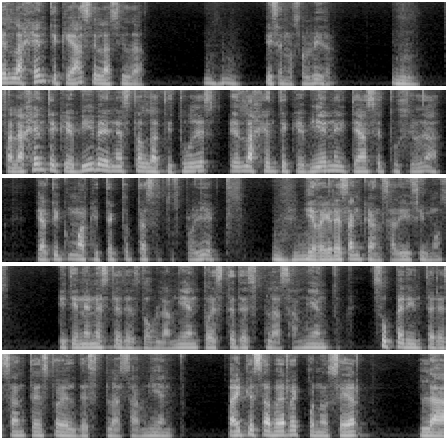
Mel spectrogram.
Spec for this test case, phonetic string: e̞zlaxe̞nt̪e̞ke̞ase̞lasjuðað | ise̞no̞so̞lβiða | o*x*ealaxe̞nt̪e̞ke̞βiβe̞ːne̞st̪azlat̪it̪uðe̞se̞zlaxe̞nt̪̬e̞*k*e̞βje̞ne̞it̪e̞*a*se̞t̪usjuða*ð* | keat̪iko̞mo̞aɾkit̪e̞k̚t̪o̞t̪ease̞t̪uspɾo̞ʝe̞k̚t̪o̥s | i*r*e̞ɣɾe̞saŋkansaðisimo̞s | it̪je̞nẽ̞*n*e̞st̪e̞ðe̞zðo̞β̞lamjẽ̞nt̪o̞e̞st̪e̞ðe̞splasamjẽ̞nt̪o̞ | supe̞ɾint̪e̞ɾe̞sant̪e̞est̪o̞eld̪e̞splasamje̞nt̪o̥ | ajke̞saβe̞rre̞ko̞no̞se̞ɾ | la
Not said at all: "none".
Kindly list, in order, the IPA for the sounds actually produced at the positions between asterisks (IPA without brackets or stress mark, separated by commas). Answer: s, k, a, ð, r, n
